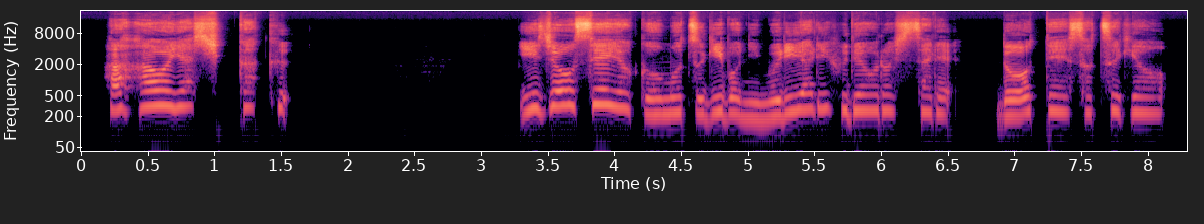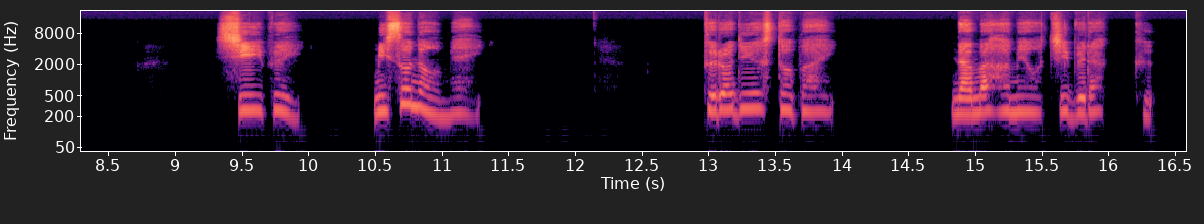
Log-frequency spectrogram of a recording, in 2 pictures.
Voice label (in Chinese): 标题 朗读; 无SE; 母亲失格 ～被拥有异常性欲的继母强迫脱处、处男毕业～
